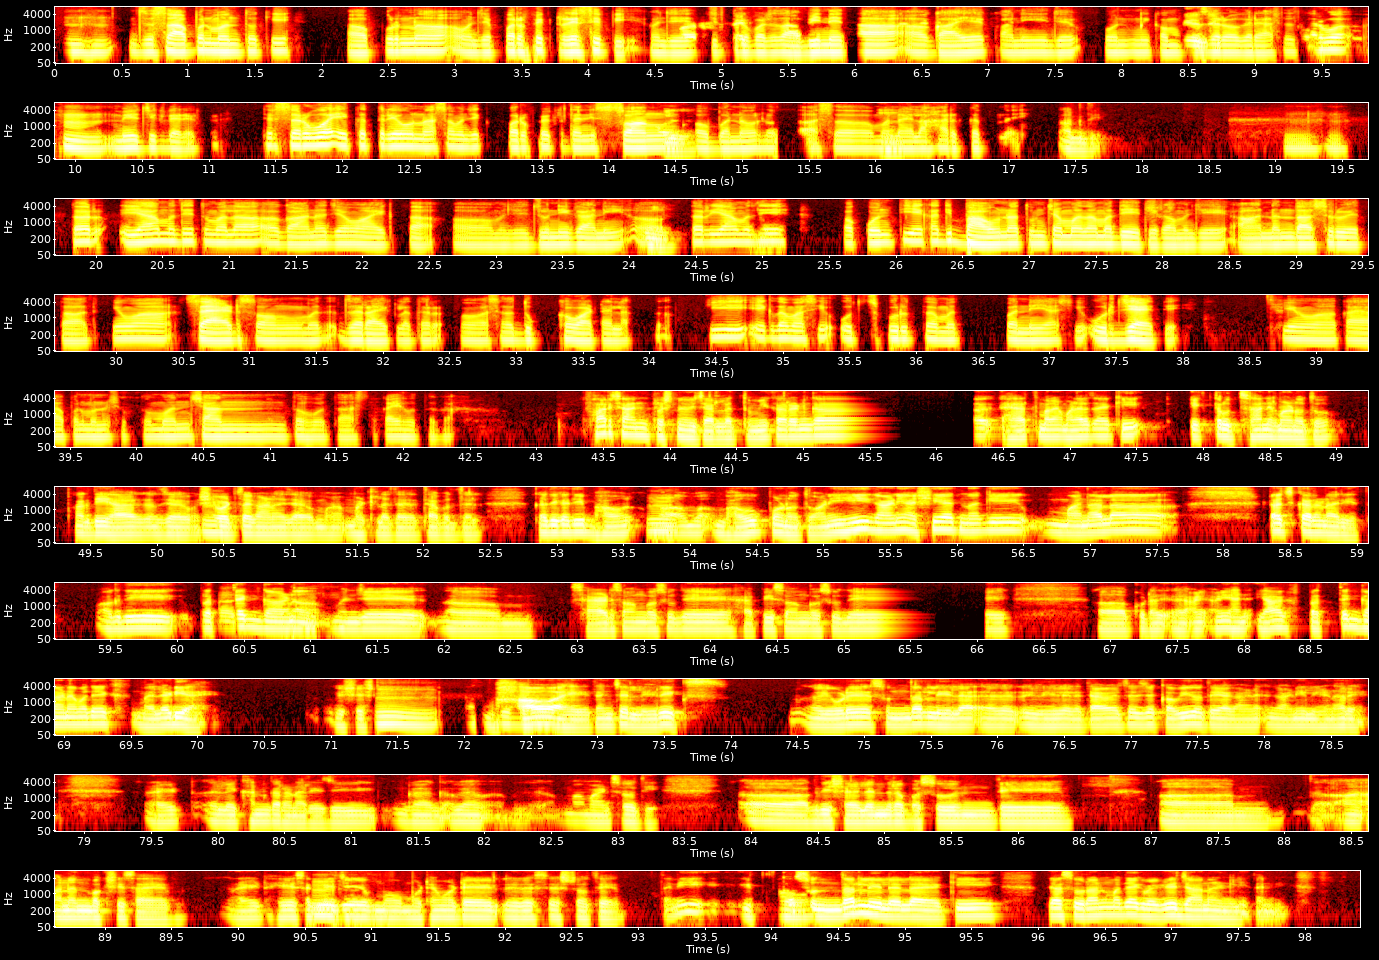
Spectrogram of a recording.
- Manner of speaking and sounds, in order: tapping; distorted speech; static; unintelligible speech; unintelligible speech; in English: "म्युझिक डायरेक्टर"; unintelligible speech; mechanical hum; other background noise; "उत्स्फूर्तपणे" said as "उत्स्फूर्तमतपणे"; stressed: "शांत"; teeth sucking; in English: "मेलोडी"; in English: "लिरिक्स"; in English: "राइट"; in English: "राइट?"; in English: "लिरिसिस्ट"; chuckle
- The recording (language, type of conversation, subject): Marathi, podcast, कोणते जुने गाणे ऐकल्यावर तुम्हाला लगेच कोणती आठवण येते?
